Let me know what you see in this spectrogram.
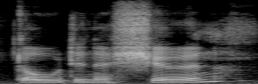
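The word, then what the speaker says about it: Gouden Schoen: holder of the Belgian Goldene Schoen, so the gold shoe. Good pronunciation. You've practiced that. Yes, I know. You've practiced that. Well, Dutch. Why not? It's better than the French pronunciation.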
